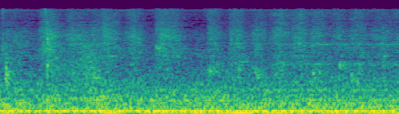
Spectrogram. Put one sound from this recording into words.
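A man rubs his hands together.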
